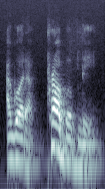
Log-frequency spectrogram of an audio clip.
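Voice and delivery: probably said slowly, low; whole word after pieces. Shown as a demonstration. Teacher joins the pieces for students, slow and low. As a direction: put probably back together slowly. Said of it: "quebrar a palavra em pedaços".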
